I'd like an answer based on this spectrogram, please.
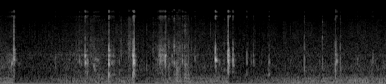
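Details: Guinea pigs kept as pets gnaw a carrot, giving a string of dry, snapping crunches roughly once a second, some doubled, with quiet hiss in between.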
